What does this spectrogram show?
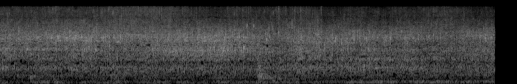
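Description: Whole green grapes sizzling as they deep-fry in hot oil in a kadhai, a steady hiss that stops abruptly near the end.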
